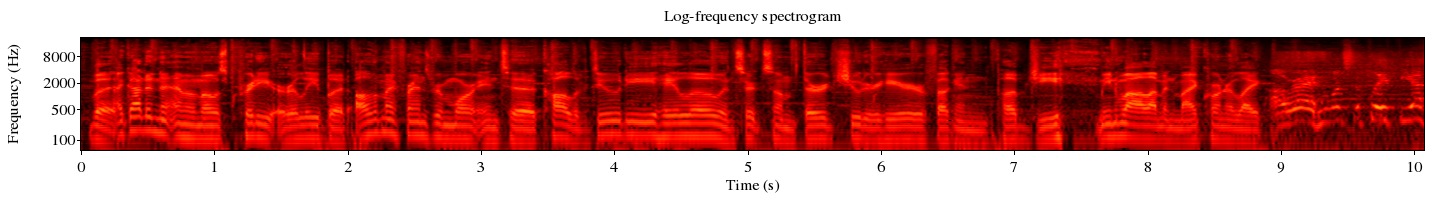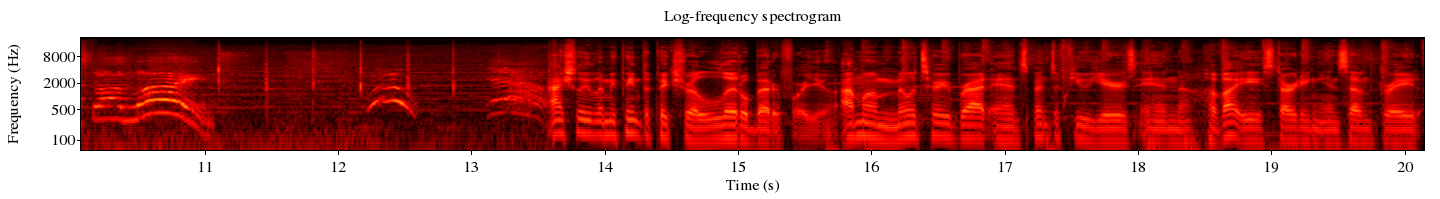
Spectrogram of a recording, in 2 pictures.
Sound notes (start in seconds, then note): 12.1 lonely clapping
